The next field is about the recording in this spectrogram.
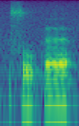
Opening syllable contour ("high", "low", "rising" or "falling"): low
